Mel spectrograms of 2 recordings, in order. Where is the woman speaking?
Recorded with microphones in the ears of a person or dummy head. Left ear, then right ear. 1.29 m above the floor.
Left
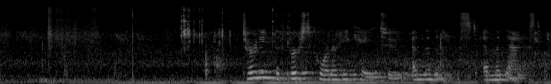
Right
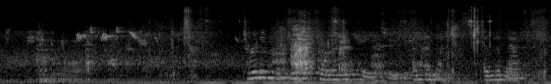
75° left (ahead or behind), 1.8 m.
